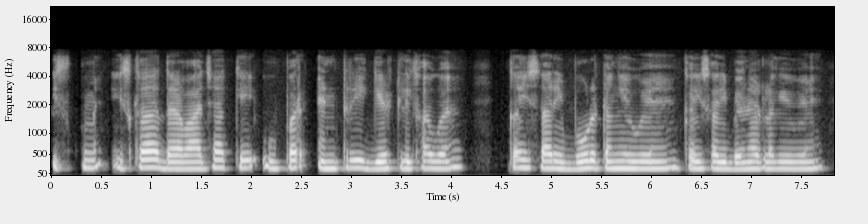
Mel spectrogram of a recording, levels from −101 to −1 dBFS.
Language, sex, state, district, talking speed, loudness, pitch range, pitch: Hindi, male, Jharkhand, Deoghar, 170 wpm, -16 LUFS, 165-185 Hz, 170 Hz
